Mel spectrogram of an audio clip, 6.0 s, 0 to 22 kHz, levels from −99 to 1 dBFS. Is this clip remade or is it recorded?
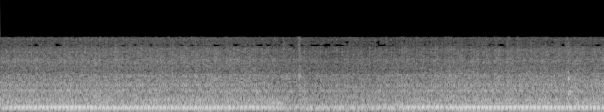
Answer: recorded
